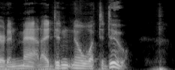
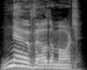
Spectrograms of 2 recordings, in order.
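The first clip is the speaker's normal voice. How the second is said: louder defiant no; mock-heroic shout; shouted refusal; 3 semitones higher, 6 dB louder than usual. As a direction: shout it back at him. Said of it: "I shouted back".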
